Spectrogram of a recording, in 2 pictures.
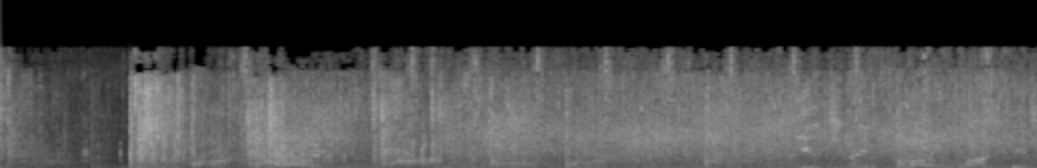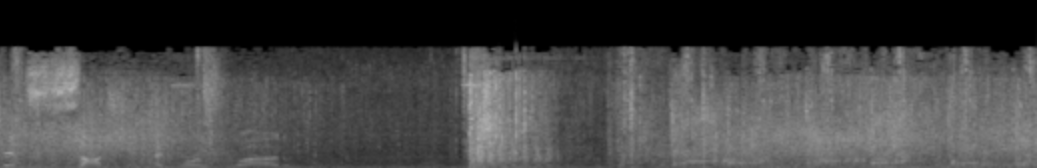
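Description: A flamethrower roars steadily.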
